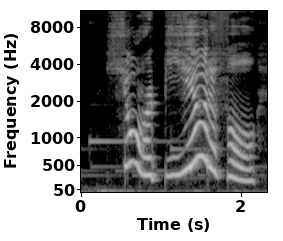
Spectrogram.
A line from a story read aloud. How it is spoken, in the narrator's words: exclaimed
